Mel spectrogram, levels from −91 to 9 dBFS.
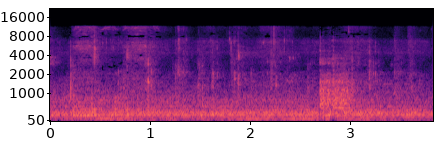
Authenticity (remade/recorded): recorded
